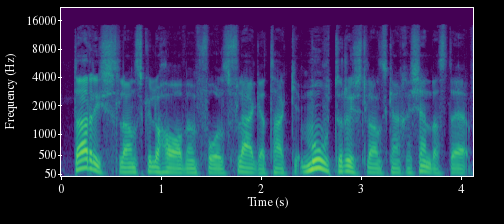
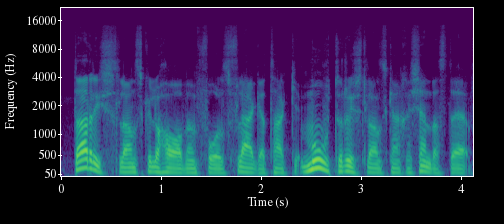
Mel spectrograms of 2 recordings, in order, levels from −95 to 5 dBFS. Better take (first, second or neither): first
